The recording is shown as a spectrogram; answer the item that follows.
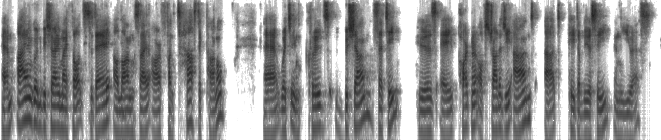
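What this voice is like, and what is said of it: Strong Northern Irish accent. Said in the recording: “I have a strong Northern Irish accent.”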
